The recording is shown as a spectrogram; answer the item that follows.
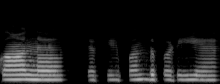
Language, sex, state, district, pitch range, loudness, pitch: Rajasthani, female, Rajasthan, Nagaur, 210-220 Hz, -25 LUFS, 215 Hz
